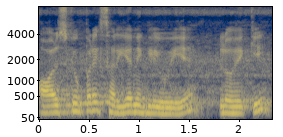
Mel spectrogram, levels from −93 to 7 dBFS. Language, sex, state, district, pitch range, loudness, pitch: Hindi, male, Chhattisgarh, Bastar, 130-160 Hz, -15 LUFS, 135 Hz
